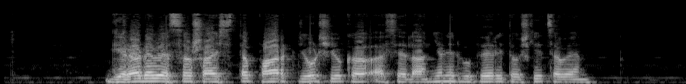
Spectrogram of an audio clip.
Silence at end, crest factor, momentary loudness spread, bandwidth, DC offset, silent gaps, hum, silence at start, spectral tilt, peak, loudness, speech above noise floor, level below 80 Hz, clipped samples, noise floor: 0.9 s; 16 dB; 9 LU; 11.5 kHz; under 0.1%; none; none; 1.05 s; -5.5 dB/octave; -4 dBFS; -20 LUFS; 39 dB; -48 dBFS; under 0.1%; -59 dBFS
